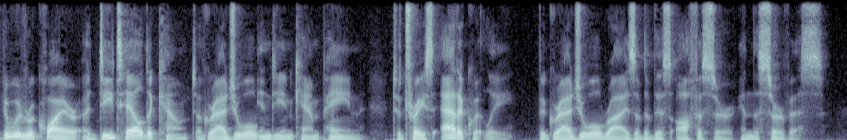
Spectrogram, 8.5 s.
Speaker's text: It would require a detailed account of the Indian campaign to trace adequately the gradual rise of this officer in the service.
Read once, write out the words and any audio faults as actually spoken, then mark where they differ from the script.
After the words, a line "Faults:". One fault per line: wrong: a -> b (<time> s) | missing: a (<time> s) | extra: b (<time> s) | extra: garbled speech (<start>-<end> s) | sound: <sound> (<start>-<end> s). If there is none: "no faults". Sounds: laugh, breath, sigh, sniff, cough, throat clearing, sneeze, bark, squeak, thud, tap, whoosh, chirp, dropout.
It would require a detailed account of gradual Indian campaign to trace adequately the gradual rise of of this officer in the service.
Faults:
wrong: the -> gradual (2.0 s)
extra: of (6.4 s)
